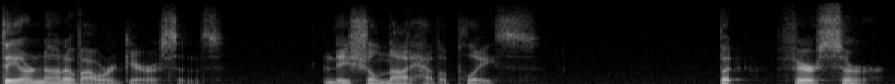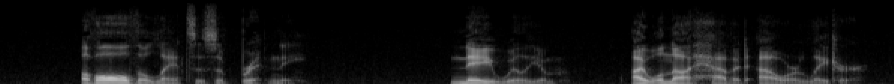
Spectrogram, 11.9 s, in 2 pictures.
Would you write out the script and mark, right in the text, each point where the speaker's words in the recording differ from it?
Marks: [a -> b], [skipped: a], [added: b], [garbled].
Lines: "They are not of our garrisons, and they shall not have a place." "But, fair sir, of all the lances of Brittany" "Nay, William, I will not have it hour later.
"They are not of our garrisons, and they shall not have a place." "But, fair sir, of all the lances of Brittany" "Nay, William, I will not have it hour later.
